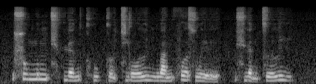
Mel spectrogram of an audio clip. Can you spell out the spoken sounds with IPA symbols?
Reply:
ʂ u˦ n̪ ʊ˦ ŋ t͡ɕʰ ɥ ɛ˨˦ n kʰ u˨˦ k ɤ̰˨˩ t͡ɕ j o˨˦ ʊ̯ l i˧ ŋ w a˨˦ n f ɤ˦ s w ḛ˨˩ ɪ̯ | ɕ ɥ ɛ̰˨˩ n t͡s ɹ̩˨˦ l i˥˨

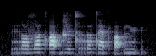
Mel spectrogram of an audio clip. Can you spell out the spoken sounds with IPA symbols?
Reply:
r ø˨ zˤ œ˧ tʼ ɑ˦˨ ʔ d͡ʑ ø˧ t r ɔ˦ t æ˧ pʼ ɑ˦ ʔ ŋ y˦ ʔ

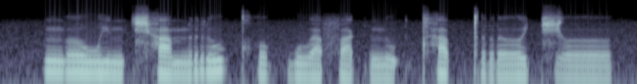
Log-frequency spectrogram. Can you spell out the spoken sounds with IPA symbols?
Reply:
ŋ ɤː˧ w i˨˩ n t͡ɕʰ a˧ m r uː˥˩ kʰ o˨˩ k̚ w u˨˩ a̯ f a˨˩ k̚ n u˨˩ ʔ tʰ a˥˩ p̚ t r ɤː˦˥ t͡ɕ ɤː˧

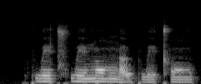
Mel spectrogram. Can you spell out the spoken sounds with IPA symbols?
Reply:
k w e˦ t͡sʰ w e˦ n̪ ɔ̃˦ m ŋ a˨˩ w k w e˧ kʰ ɔ̃˧ ŋ

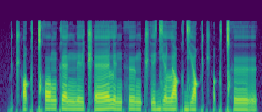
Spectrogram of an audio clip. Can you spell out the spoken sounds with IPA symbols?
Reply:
t͡ʃʼ ɔ q ǀʰ ɔː ŋ k ɛː ŋ n ɪː t͡ʃʼ ɛː l ɪ ŋ h øː ŋ t͡ʃʼ ɪ dʲ ɜ l ɜ q dʲ øː q t͡ʃʼ ɐ q ǀʰ øː

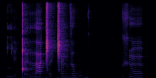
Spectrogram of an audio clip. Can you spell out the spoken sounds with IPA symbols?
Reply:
ʎ ḛ ǃ ɛ̰ r a ǁ ɛ̰ ǁ ɛ̃ n d ə w o̰ ɡ | xʲ õ

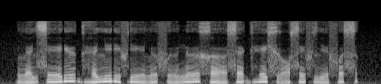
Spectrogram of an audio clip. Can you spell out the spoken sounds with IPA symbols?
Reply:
l ɛ˩˧ lʲ s eː˨˥ ɾʲ ɘː˧˥˧ ɡʱ ɛ˨˥ lʲ e˧˥˧ ɾʲ e˧˩˧ f ɾʲ eː˨˩ l ɘ˧˥˧ f ɘː˩˧ n ɘː˧˥˧ x ɜː˧˩˧ s ɛ˨˩ ɡʱ e˥˩ xʲ ɔː˩˧ s e˩˧ f lʲ ɛ˩˧ f ə˧˥˧ s

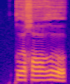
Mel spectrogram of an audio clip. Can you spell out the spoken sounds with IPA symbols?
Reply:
k ʊː χ ɔː ɣ o

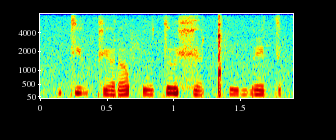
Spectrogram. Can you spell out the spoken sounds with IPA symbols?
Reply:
tʲ u˥ kʲ ʌ˩ ɾ ʌ˥˩ f u˩˥ t ɯ˥ xʲ ʌ˩ ǃʰ i˧ b ɾ e˧ t

